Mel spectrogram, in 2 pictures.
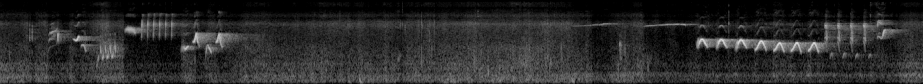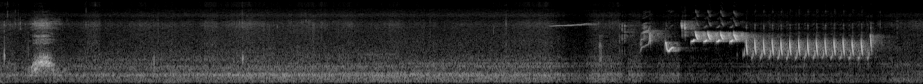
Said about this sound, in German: Es ist so spannend, dass Nachtigall sich davon überhaupt nicht beirren lässt.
